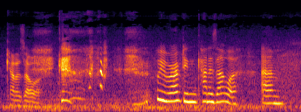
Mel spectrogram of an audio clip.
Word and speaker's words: Kanazawa: We've just arrived in Kawasaki. How you say it? Kanazawa.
